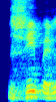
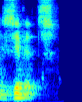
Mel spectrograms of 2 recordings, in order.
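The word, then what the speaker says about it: Żywiec: Well, it's Z-Y-W-I-E-C, if that's helpful at all. Zibitz, it's pronounced like Zibitz.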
